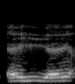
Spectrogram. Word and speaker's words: Ehyeh: I pronounce it Ehyeh, I share Ehyeh. You'll hear some people pronounce it differently because of the vowel points.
